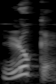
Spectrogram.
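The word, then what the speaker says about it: look: उ की मात्रा मात्रा वाला उच्चारण या छोटा उच्चारण जैसे बी डबल ओ के बुक एल डबल ओ के क्या पढ़ेंगे इसको लुक सी डबल ओ के कुक एफ डबल ओ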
